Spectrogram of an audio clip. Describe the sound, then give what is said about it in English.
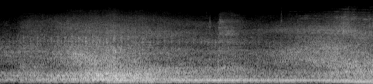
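A car passes on a resurfaced asphalt road climbing through the countryside of Sardinia, Italy, its engine and tyre roar building briefly then holding steady as a broad, fairly loud rumble with a low droning hum underneath. No one speaks. “There's the odd car coming past.”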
